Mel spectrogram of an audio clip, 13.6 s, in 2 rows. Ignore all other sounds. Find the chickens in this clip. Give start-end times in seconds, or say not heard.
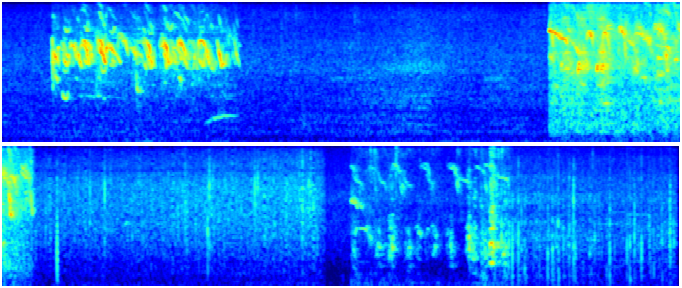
0.5-2.4, 5.5-7.2, 10.3-11.9.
